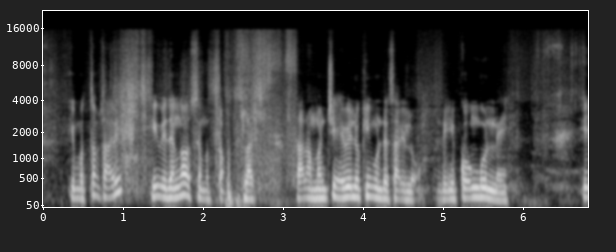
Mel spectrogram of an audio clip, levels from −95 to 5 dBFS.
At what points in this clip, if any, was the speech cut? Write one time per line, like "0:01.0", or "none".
0:05.0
